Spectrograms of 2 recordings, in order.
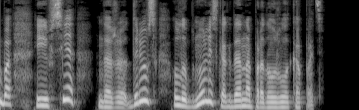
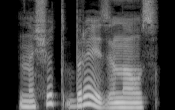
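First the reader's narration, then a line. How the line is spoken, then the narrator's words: Quiet. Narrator (Russian): тихо произнесла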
